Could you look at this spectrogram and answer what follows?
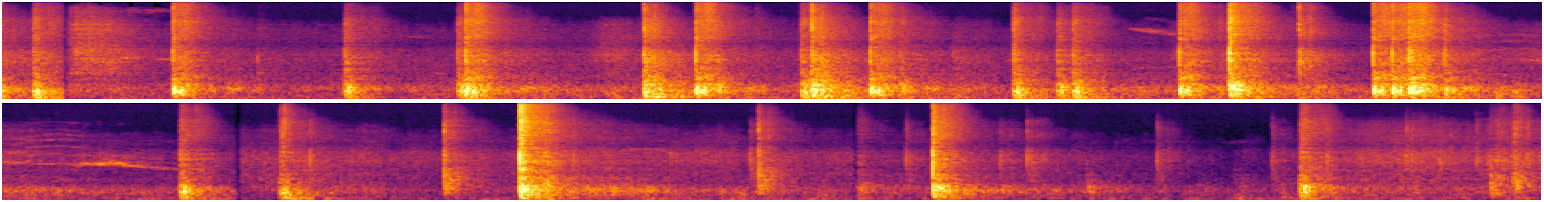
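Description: Aerial fireworks shells bursting: an irregular run of sharp bangs and deeper booms, roughly one a second, each trailing off in a rumbling echo.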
